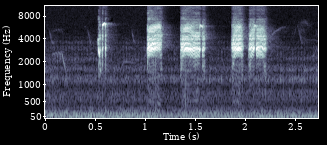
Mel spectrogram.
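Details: Black francolin kept for sale in Bhakkar district; a short grating call of five harsh, buzzy bursts, a faint opening note then two pairs of loud rasping notes in under two seconds, quiet background.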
